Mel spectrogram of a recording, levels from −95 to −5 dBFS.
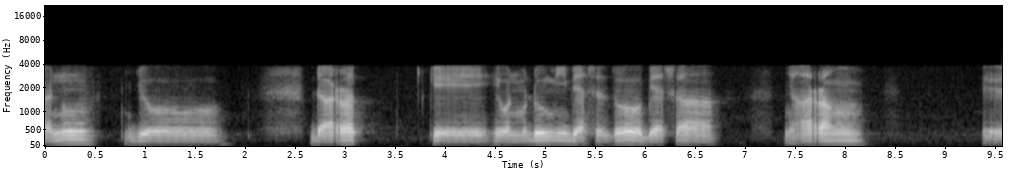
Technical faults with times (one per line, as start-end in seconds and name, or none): none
